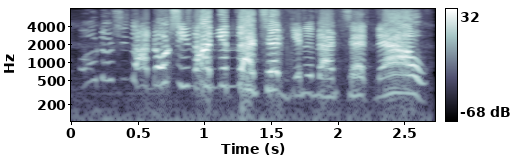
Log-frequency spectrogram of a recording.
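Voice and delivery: high, loud panicked ordering; frantic command. Real, not acted. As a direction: shout it urgently, dropping in pitch at the end. Ordering baby back into tent.

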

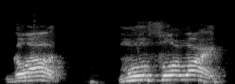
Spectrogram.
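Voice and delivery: loud, forceful preacher's command; rousing exhortation. Real, not acted. Preacher exhorting listeners to act.

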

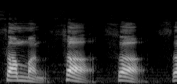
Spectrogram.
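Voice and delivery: সম্মান as "sam-man", then স as separate "sa"; dental s pronunciation. Shown as a demonstration. Teacher isolating the sound for viewers, স as dental "sa". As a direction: isolate the hissed s of স after সম্মান. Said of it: "দন্ত স এর উচ্চারণ দন্ত সাই করছেন".

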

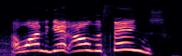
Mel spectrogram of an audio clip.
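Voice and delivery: whiny wail. Real, not acted. Whiny outburst over missed loot.

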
